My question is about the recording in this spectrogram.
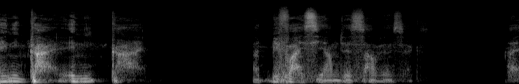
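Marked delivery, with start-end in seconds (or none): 0.0-1.5 whispered quote. Retold or imitated. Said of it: "He said".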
